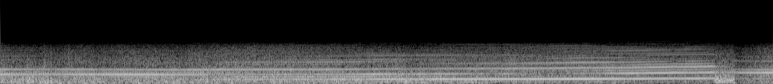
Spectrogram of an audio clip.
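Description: Sport motorcycle engine running at speed, its steady note rising slowly in pitch as it gathers revs, then breaking off briefly near the end before picking up again.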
